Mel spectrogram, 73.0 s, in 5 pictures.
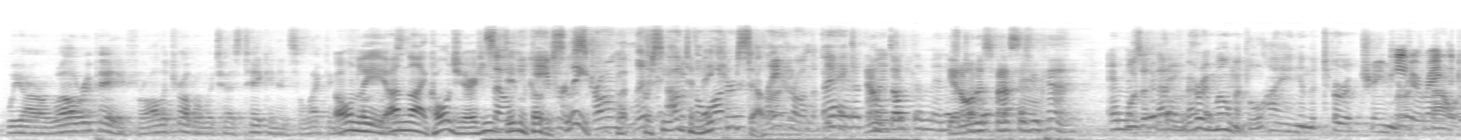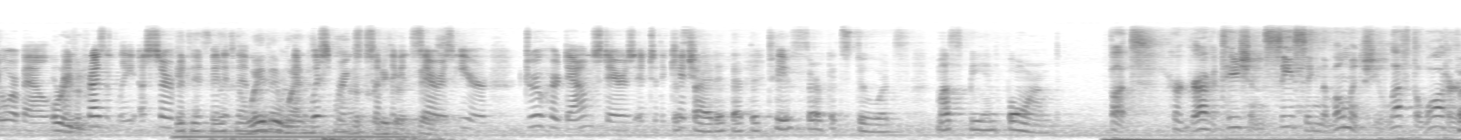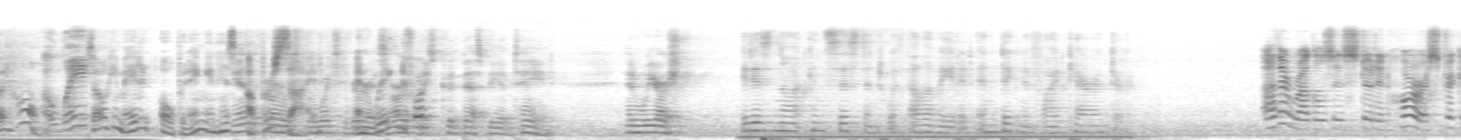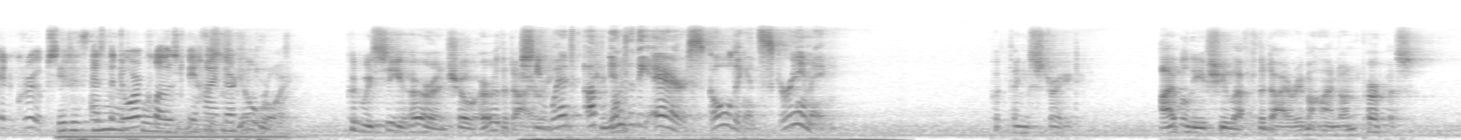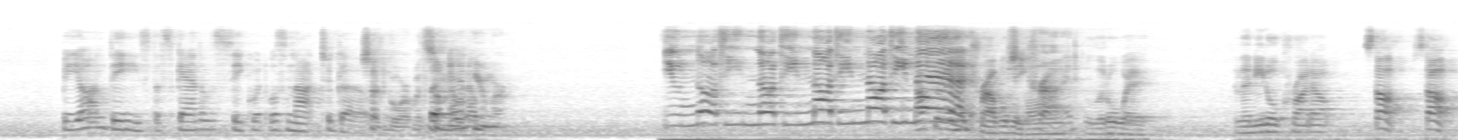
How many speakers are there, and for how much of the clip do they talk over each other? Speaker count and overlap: eight, about 32%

